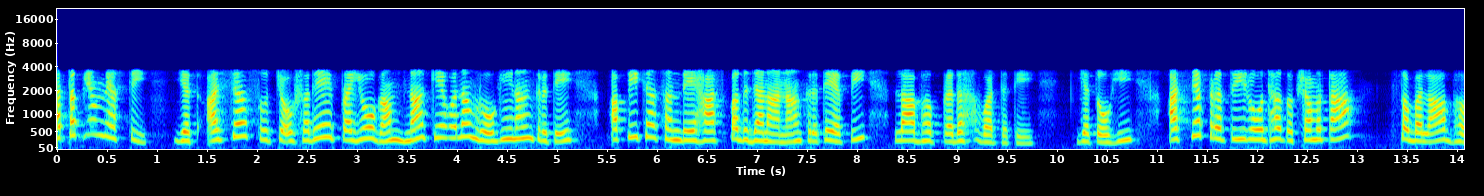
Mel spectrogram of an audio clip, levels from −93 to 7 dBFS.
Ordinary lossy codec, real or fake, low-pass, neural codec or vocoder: none; fake; 3.6 kHz; codec, 16 kHz, about 1 kbps, DyCAST, with the encoder's durations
